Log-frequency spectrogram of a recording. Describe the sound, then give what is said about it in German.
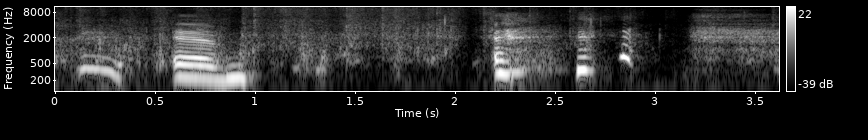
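A splash and sloshing of water as an animal jumps in, with a couple of short follow-up splashes, heard under a person talking. “Ich weiß nicht, ob du es platschen hörst. Milo ist gerade ins Wasser gesprungen.”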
